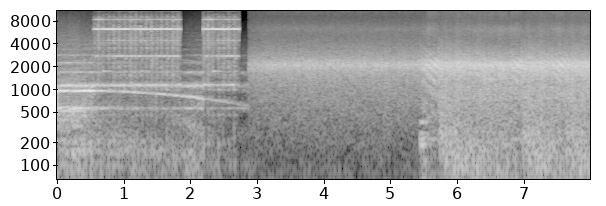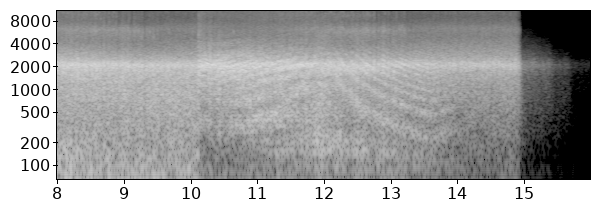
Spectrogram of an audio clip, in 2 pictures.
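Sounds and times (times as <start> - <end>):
loud hissing static: 2.8 - 15.4.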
